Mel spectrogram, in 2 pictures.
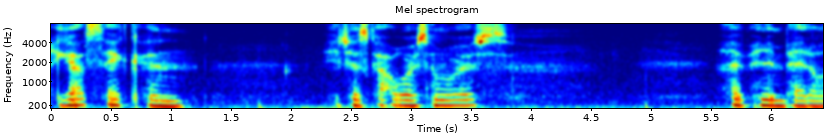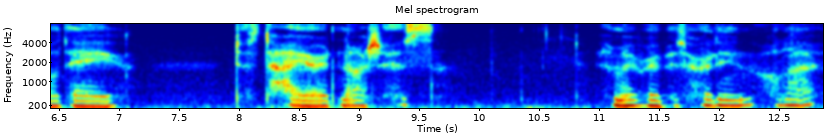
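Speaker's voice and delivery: nearly voiceless, lost voice. Giving a quick update on being sick and in bed: lost voice. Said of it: "I completely lost my voice, as you can hear".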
